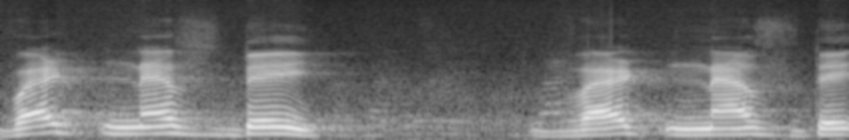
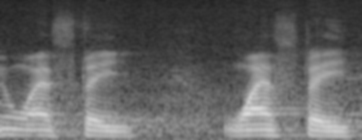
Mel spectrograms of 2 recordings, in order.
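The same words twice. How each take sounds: First: Wednesday drawn out very slowly with every letter sounded, wed-nes-day; the long wrong way to say Wednesday; long spelled-out Wednesday. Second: Wednesday said quick as wenz-day, the d silent; the correct short Wednesday. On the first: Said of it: "इसका pronunciation Wednesday". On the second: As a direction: clip Wednesday to two syllables, wenz-day. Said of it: "short में कर दिए". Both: Shown as a demonstration.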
